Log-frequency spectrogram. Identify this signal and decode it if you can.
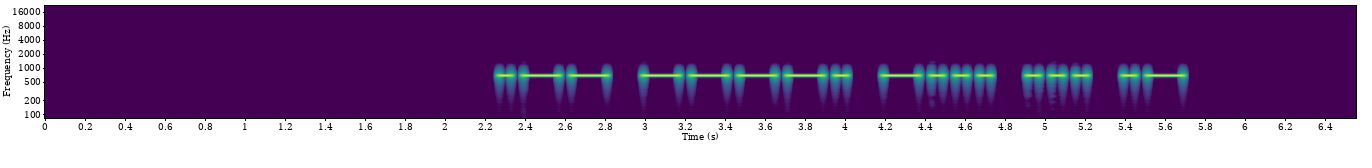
Morse code, heard as a keyed tone, about 20 wpm, 700 Hz. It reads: W9BSA
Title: USA Call Signs - 5 Characters - Repeated 2x - 20wpm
